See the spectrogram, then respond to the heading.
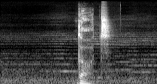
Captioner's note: german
